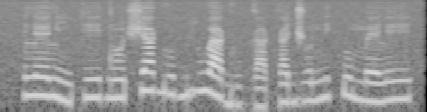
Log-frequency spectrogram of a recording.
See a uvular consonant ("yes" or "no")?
no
